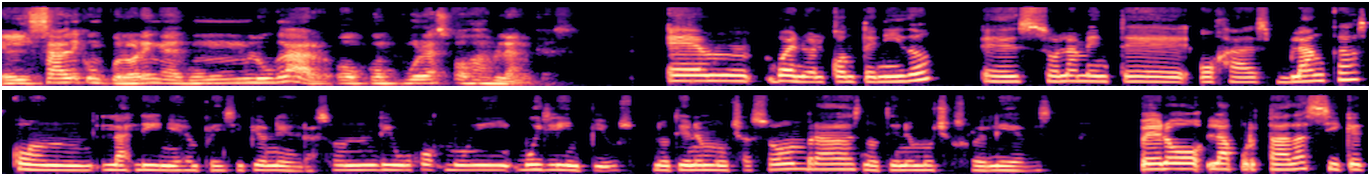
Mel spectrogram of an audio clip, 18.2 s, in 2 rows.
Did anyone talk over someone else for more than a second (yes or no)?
no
